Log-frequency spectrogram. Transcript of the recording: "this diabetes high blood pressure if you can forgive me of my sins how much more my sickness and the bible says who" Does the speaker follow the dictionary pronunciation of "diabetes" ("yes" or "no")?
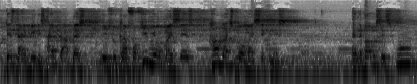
no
